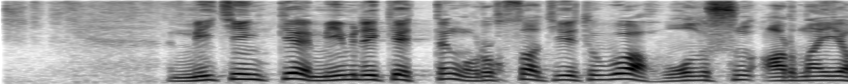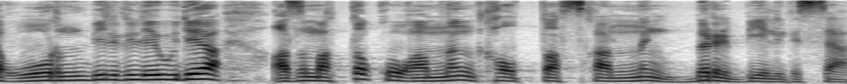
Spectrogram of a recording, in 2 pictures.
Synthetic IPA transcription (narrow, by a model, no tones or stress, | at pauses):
mijt̪iŋk̚kʲːeme̞mle̞kʲe̞t̪ːɪŋɾʊqsɑt̪e̞t̪uɪwo̞lˠʏʃɪnɑɾnɑjəwo̞ɾənbe̞lɡʲɪle̞wd̪e̞ɑ̰zɑmɑt̪ːəqʰo̞ʁɑmnəɴqʰɑlˠəp̚t̪ɑsqɑnəːəɴbɪɾbe̞lɡʲɪsɪ̰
